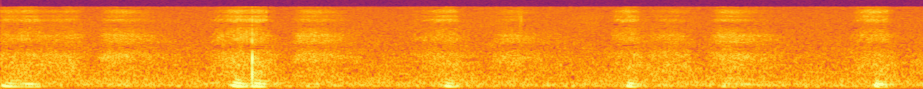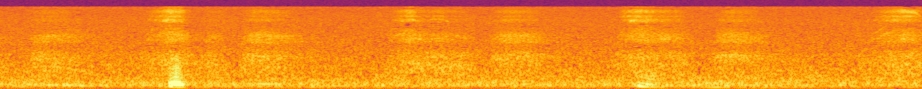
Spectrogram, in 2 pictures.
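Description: Faint, quick breathing of a sleeping baby, a short soft breath about once a second, one a little louder about halfway through.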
